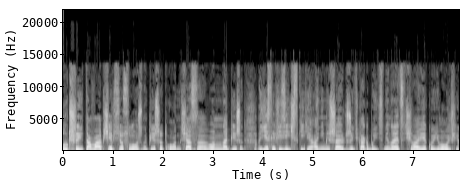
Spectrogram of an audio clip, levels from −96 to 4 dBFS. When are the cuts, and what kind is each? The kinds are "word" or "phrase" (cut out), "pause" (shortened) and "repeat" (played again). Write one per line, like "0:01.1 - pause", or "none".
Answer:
0:04.8 - word
0:06.4 - phrase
